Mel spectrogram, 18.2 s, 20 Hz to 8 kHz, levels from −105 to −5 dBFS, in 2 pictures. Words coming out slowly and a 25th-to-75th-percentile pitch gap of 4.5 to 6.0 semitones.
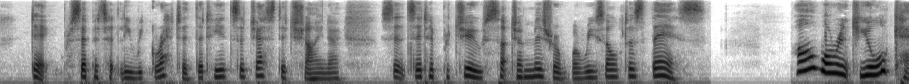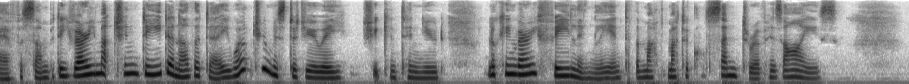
No: average, 150 wpm; wide, 5.5 semitones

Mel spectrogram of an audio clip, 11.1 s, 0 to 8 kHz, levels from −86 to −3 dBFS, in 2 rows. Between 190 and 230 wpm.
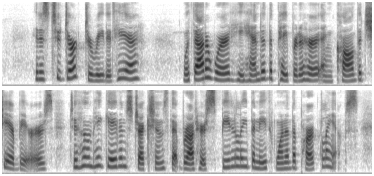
Yes: average, 200 wpm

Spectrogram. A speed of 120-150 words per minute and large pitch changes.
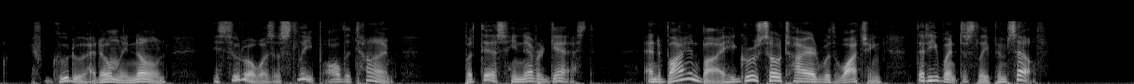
No: average, 170 wpm; wide, 6.0 semitones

